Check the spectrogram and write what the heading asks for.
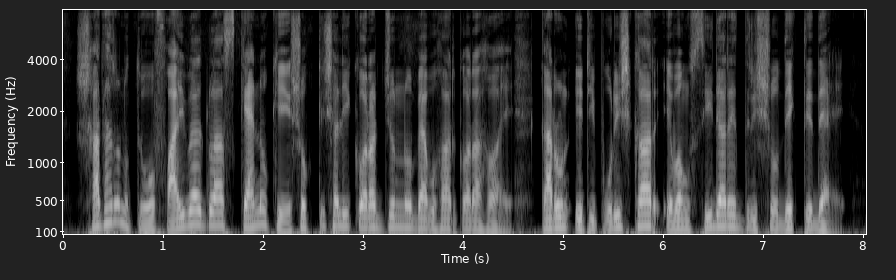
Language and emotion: Bengali, neutral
